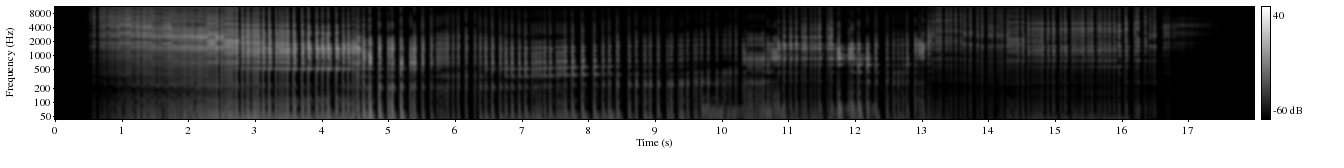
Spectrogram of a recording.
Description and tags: Electro stone 5
abstract, Alien, design, digital, effect, electric, Electronic, freaky, future, Futuristic, Futuristic-Machines, fx, lo-fi, loop, Mechanical, Noise, peb, sci-fi, sfx, sound, sound-design, sounddesign, soundeffect, Space, Spacecraft, Stone, strange, UFO, weird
